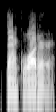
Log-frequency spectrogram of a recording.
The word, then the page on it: backwater: American English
